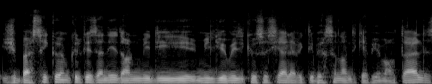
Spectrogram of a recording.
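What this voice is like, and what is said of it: Belgian French accent. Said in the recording (French): “le petit accent... il est plutôt de Belgique”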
